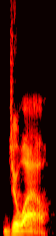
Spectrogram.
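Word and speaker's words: João: Is it Jow? Jow? It's Joao. Joao.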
